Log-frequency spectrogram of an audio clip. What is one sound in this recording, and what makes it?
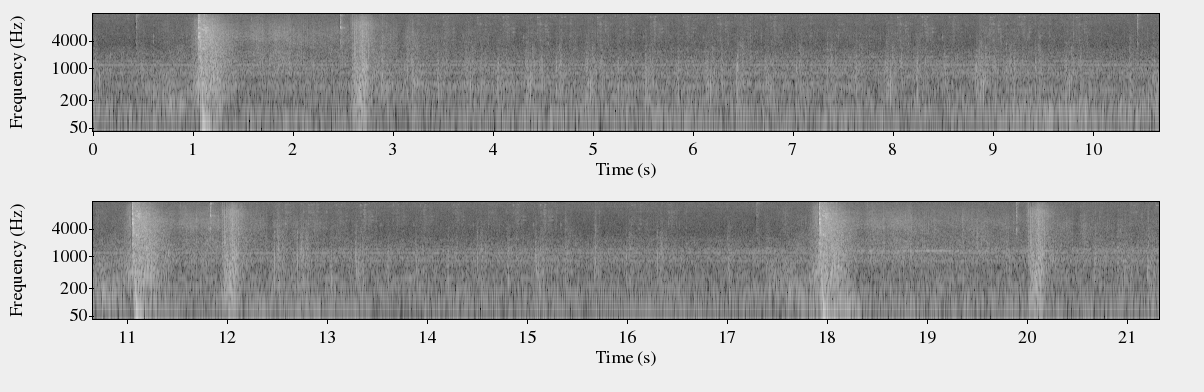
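A magic spell bursts with a sharp whoosh as it is cast.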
